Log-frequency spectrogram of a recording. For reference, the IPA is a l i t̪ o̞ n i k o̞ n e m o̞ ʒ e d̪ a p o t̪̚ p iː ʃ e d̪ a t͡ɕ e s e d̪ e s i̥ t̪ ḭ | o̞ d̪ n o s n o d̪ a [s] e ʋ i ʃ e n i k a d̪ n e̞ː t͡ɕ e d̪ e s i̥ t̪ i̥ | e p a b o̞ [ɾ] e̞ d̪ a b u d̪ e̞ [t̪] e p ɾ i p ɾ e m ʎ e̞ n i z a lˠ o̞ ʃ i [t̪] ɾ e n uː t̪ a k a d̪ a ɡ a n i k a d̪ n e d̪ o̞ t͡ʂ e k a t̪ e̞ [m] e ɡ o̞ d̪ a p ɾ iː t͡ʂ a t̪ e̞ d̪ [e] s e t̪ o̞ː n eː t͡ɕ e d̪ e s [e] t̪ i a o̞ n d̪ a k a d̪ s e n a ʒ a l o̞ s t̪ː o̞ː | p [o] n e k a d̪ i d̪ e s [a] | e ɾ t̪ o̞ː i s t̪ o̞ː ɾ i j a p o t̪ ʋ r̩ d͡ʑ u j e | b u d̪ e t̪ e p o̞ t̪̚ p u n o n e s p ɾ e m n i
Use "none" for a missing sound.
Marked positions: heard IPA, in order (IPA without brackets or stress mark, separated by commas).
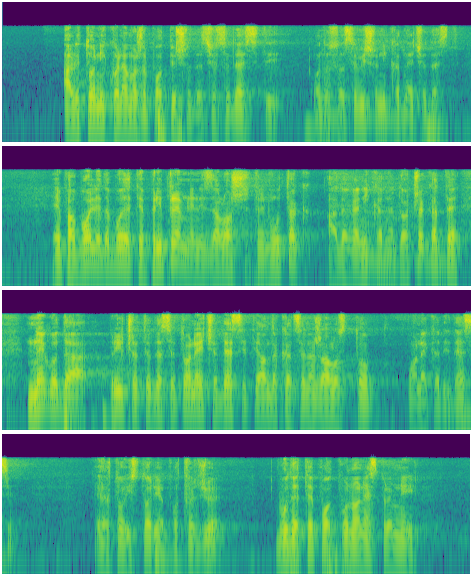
s, ʎ, t̪, t̪, n, a, i, o, i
